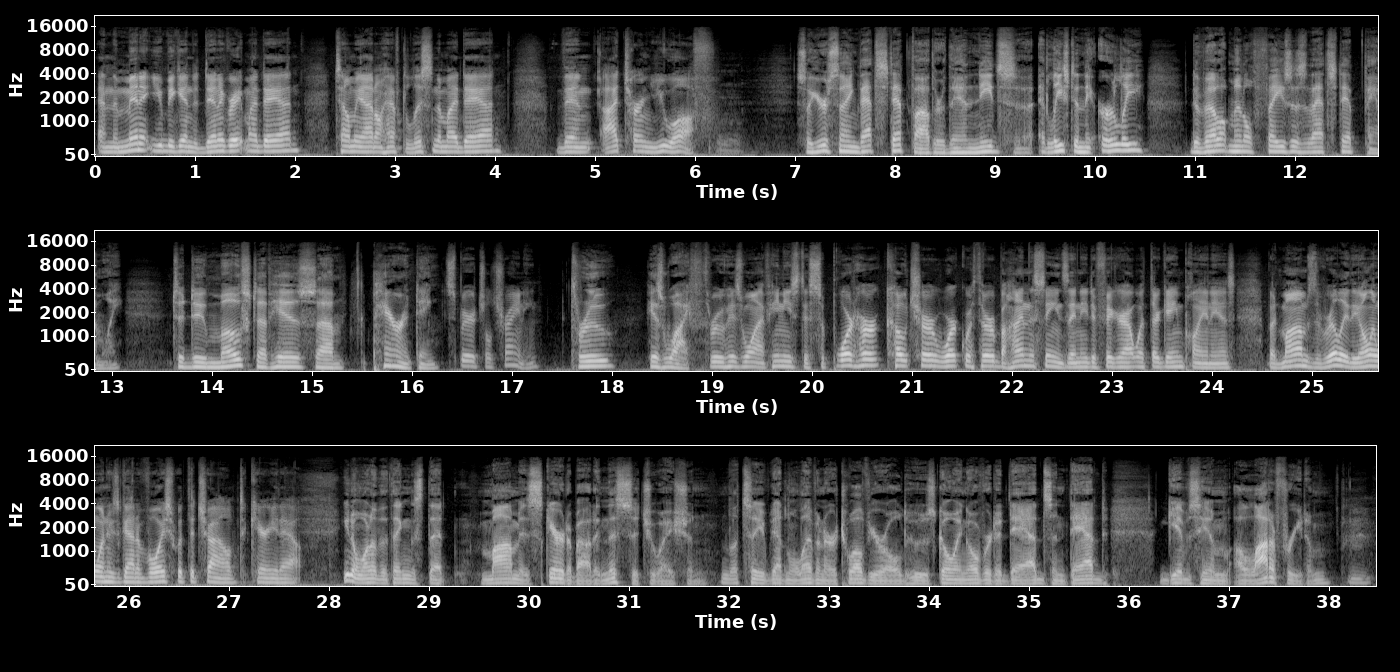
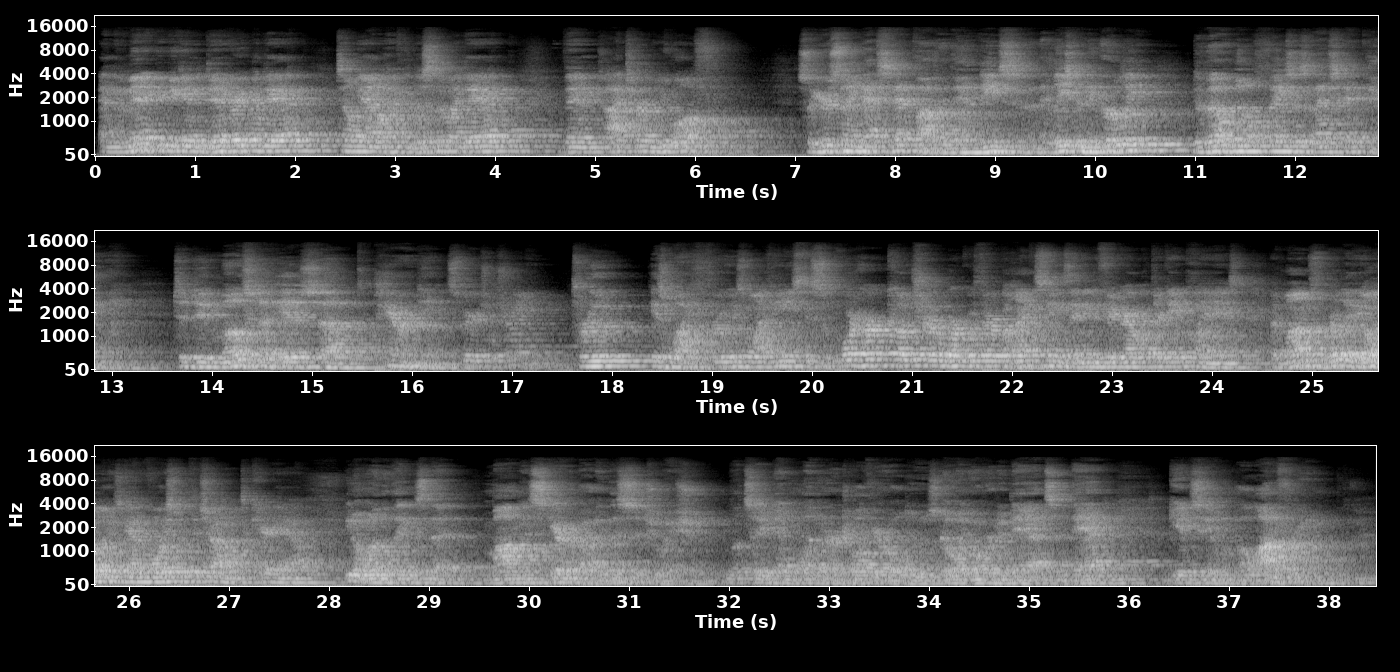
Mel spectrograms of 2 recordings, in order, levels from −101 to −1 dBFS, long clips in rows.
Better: first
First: none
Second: off-mic speech; far // room echo; strong; dies away in 1.6 s

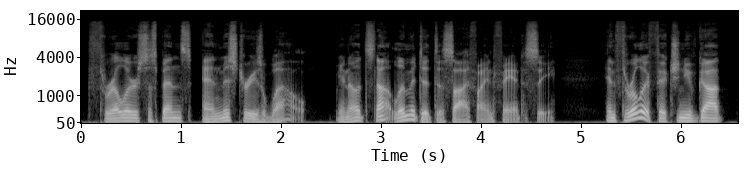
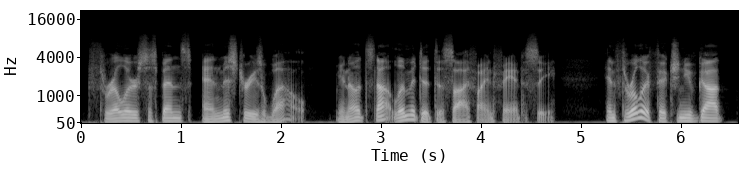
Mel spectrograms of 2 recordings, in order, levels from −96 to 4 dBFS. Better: first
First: none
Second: muffled; slightly; fading above 4 kHz

